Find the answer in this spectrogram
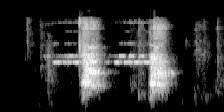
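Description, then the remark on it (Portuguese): A dog barks twice in quick succession, loud, while a steady high electronic ring or buzz tone sounds alongside, like a doorbell or intercom, as a pizza delivery arrives. “Meu cachorro fica louco.”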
